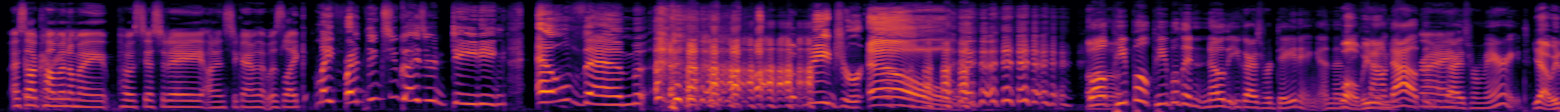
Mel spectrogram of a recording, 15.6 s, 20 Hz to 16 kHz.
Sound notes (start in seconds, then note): 6.6 everyone laughs; 8.7 laughs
